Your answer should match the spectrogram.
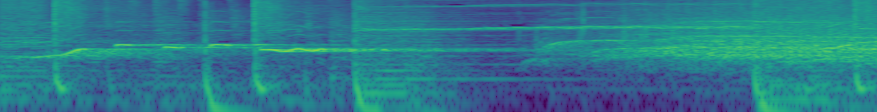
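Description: Live vocal performance: a singer glides up and holds high sustained notes, climbing into a thin whistle-register tone, over backing music with a few drum hits. A wash of audience cheering swells in the second half.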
